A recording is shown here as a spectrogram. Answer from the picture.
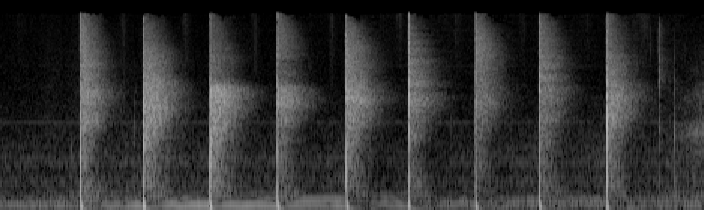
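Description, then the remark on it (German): Hands clap eight times in a steady, even rhythm, each clap crisp and sharp with a brief ringing tail, over a faint low hum and no voices. “Klatschen tut auch sehr gut.”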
